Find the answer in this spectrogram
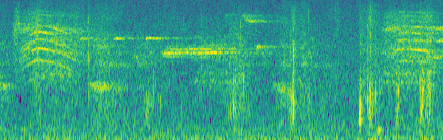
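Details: A Gray Catbird calls in the background on a woodland trail near Blue Marsh Lake after overnight thunderstorms, nasal, slurred, cat-like notes with thin whistled notes, as footsteps crunch along the trail.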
